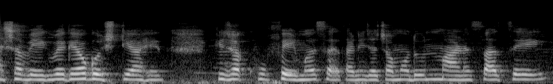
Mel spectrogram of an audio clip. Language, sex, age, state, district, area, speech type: Marathi, female, 18-30, Maharashtra, Sangli, urban, spontaneous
